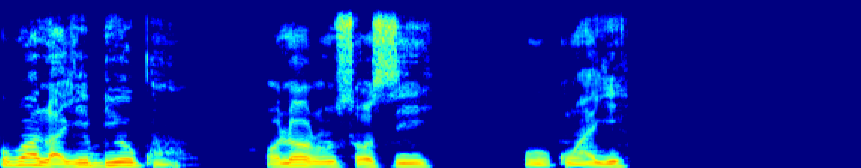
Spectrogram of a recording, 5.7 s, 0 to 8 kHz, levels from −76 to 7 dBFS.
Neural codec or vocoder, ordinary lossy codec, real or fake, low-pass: codec, 16 kHz, 16 kbps, FreqCodec, larger model; none; fake; 7.2 kHz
